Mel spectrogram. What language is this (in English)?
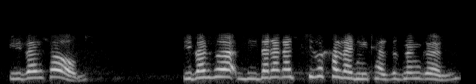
Bodo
